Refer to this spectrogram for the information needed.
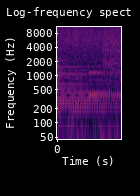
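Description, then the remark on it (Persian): A steady, dense hiss of falling rain, continuous and even for a brief moment, with a faint sustained tone humming beneath it. “فکر کنم یه بارونم بیاد قشنگ تر میشه پس بارونم شروع بشه”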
